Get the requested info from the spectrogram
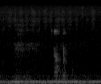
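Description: Faint brushing of a makeup brush across the cheek while blending contour powder: two short soft strokes over a steady low hum.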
